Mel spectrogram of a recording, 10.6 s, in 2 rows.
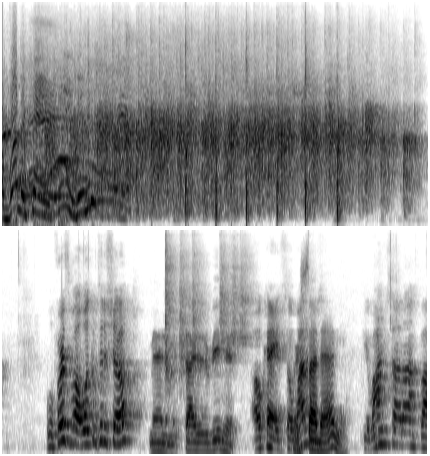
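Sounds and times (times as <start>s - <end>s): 
speech: 0.0s - 1.7s, 6.0s - 10.6s
audience applause: 0.0s - 5.3s.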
